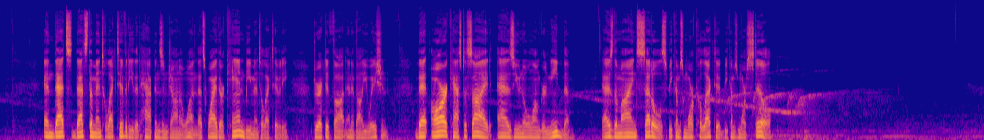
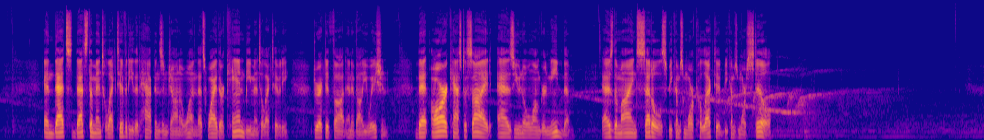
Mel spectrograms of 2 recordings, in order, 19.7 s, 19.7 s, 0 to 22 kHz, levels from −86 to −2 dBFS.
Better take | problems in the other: first | thin; somewhat; fading below 300 Hz

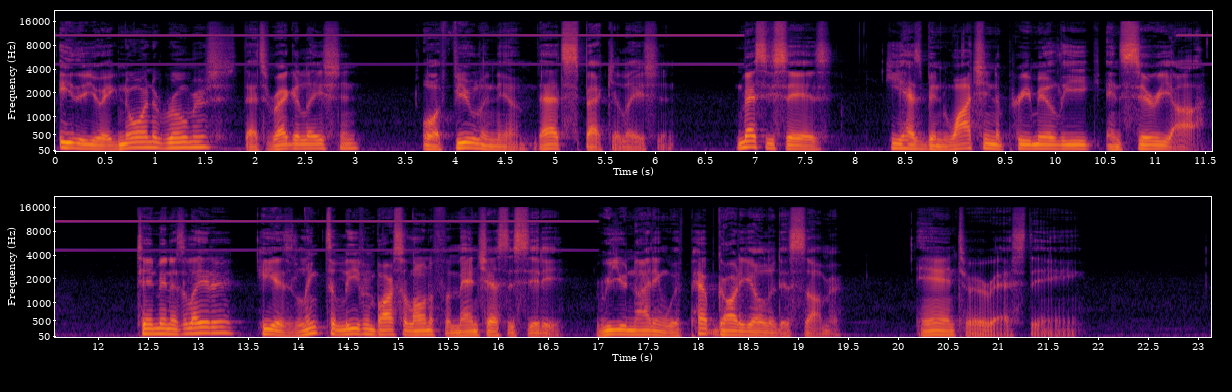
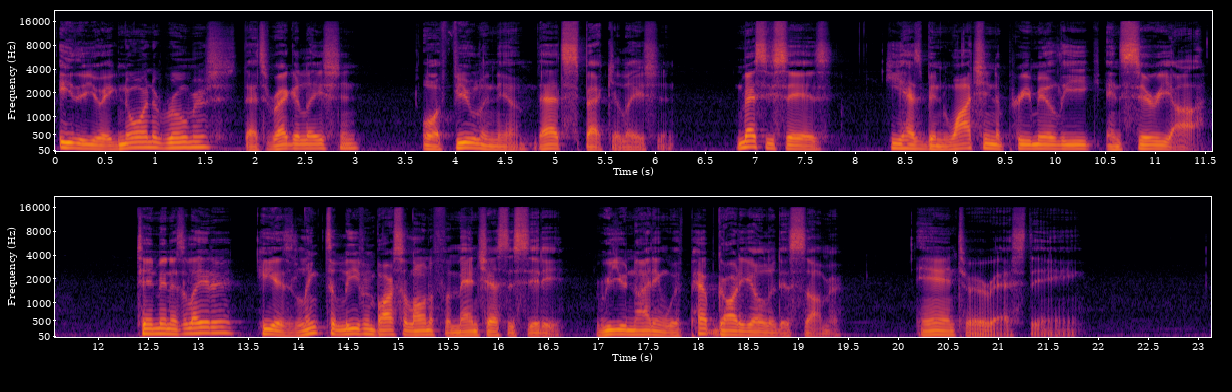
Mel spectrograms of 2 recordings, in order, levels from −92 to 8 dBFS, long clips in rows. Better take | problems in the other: second | high-pitched whine; noticeable; until 7 s and from 11 to 17 s; 10.5 kHz, 20 dB below the speech

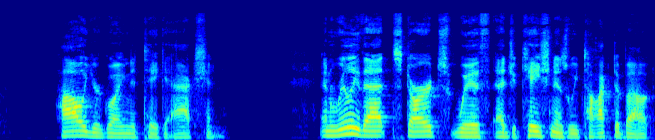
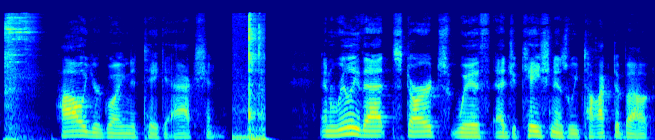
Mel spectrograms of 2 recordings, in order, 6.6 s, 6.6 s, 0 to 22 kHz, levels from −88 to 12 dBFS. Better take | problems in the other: first | jangling keys; loud; at the start; peak level with the speech // keyboard typing; loud; at 2.5 s; peak 5 dB above the speech

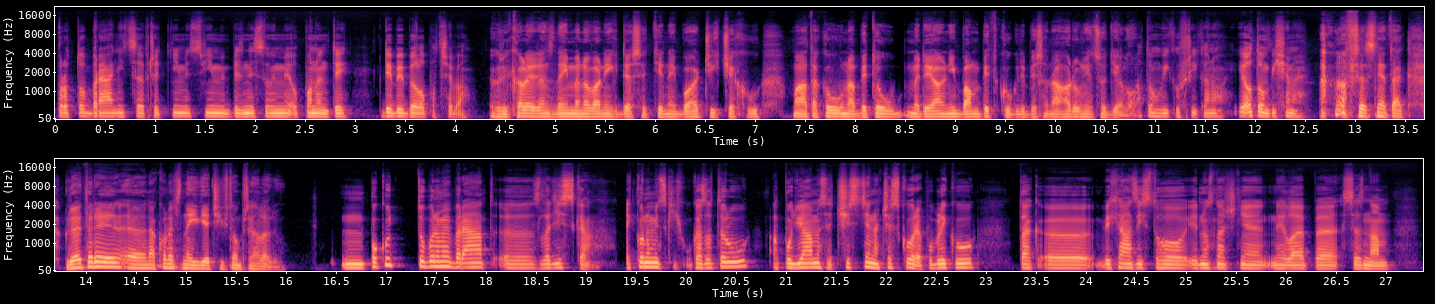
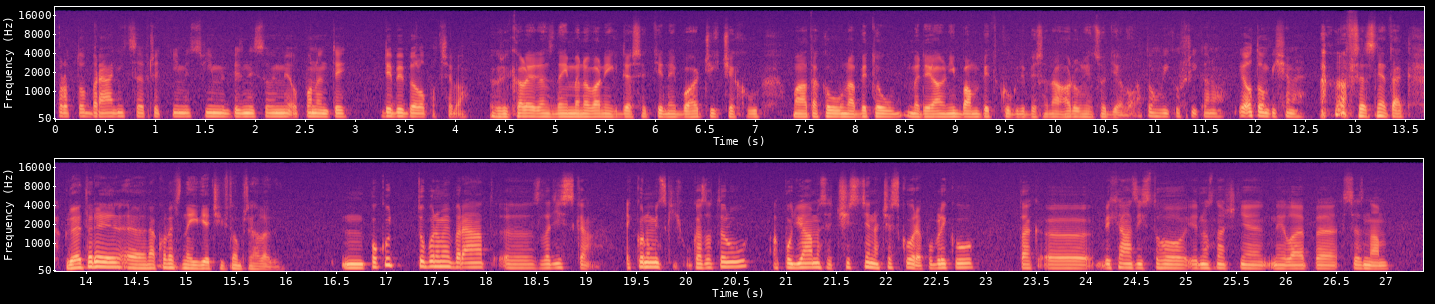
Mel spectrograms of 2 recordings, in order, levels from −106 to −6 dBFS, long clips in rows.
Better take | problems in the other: first | hiss; faint; throughout; 25 dB below the speech

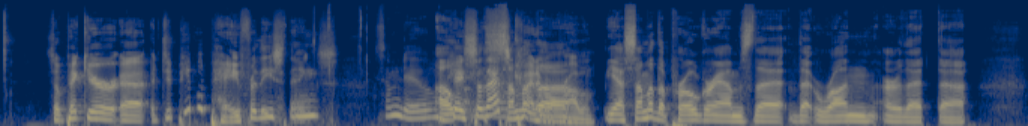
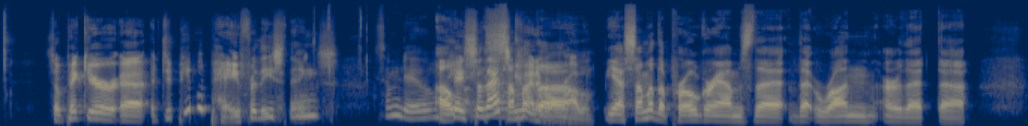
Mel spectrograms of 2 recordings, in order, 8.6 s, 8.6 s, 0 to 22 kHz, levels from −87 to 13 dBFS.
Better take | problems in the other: first | thin; somewhat; fading below 500 Hz

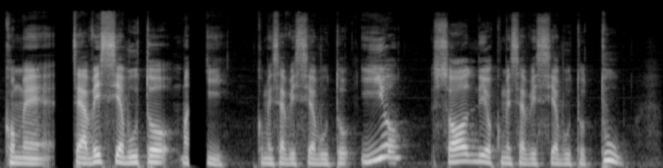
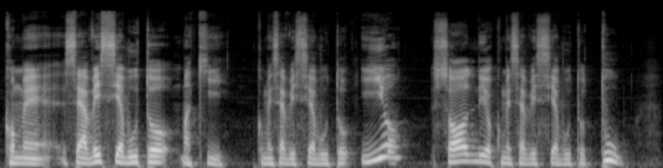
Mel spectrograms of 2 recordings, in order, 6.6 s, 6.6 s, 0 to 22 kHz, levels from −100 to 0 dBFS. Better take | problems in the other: second | audio cutting out; at 0.5 s and at 2 s

